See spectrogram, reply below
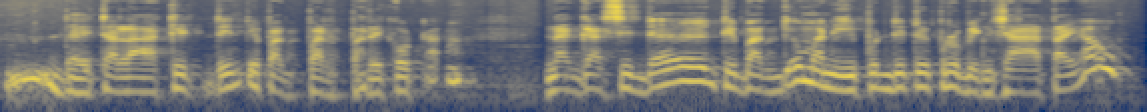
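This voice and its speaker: A man's voice: mid-range voice, lively intonation, measured pace, far from the mic. An actor playing a prying but reassuring male confidant in an Ilocano drama. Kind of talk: Ilocano radio-style drama acting.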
